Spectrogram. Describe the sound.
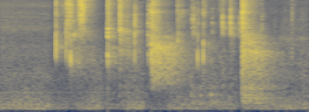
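A sour beer being opened: a few sharp taps and knocks with a short burst of fizzing hiss in the middle, fairly quiet, with no talking.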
